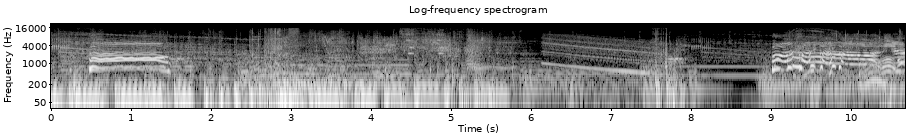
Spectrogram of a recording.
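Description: Cartoon soundtrack: dramatic background music, then a falling whistle that ends in a thud a little past the middle, followed by shrill cries near the end.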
